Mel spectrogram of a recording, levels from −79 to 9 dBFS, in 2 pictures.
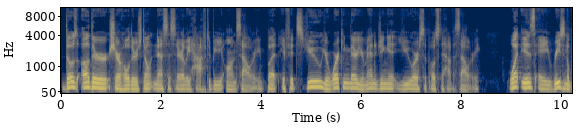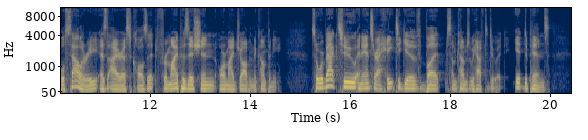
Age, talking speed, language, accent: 20-39, 190 wpm, English, American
